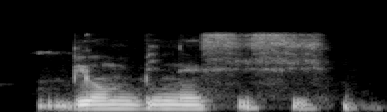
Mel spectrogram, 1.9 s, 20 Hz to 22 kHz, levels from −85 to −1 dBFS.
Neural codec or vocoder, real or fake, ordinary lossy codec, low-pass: none; real; Opus, 32 kbps; 7.2 kHz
